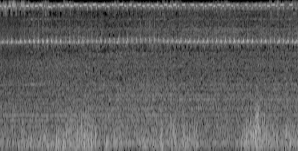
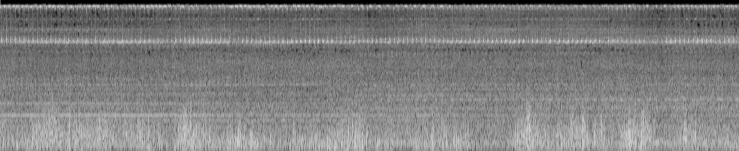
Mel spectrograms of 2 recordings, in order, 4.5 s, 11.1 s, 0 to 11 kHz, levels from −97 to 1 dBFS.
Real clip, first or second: first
